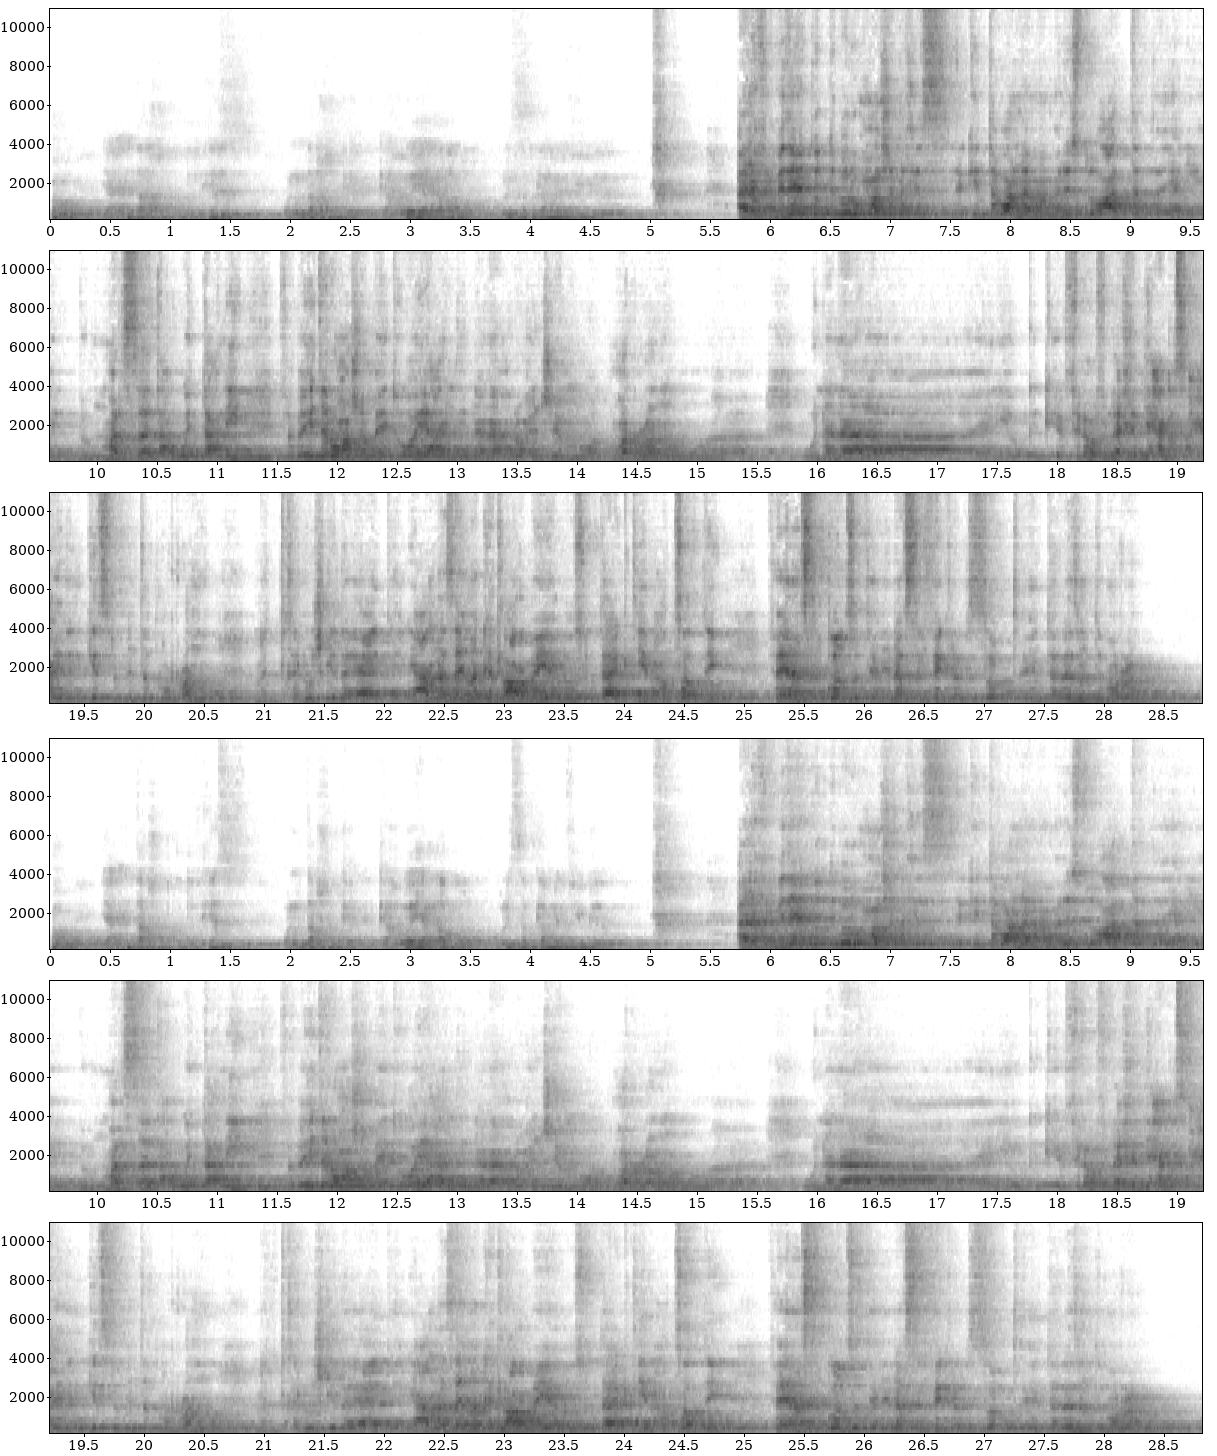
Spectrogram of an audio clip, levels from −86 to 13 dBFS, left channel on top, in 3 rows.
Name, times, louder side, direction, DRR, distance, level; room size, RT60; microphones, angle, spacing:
voice 1, 0.0-1.6 1.9-4.7 11.6-11.9 20.9-21.3, equal, 50° right, 1 dB, 4.2 m, -34 dB
voice 2, 5.7-28.3, left 2 dB, 35° left, 1 dB, 2.1 m, -25 dB
22.5 x 21.5 x 2.3 m, 2.3 s
head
